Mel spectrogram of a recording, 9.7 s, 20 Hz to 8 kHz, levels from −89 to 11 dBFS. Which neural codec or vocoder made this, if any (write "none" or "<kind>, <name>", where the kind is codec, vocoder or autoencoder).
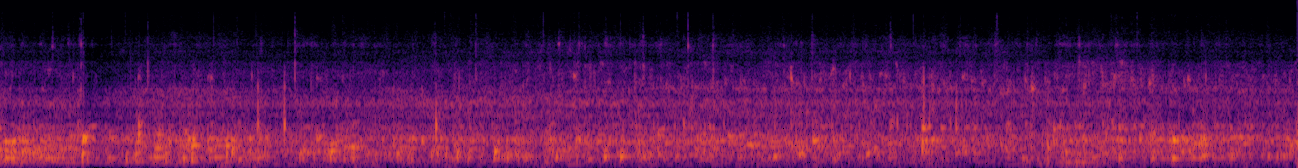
autoencoder, DAC-VAE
